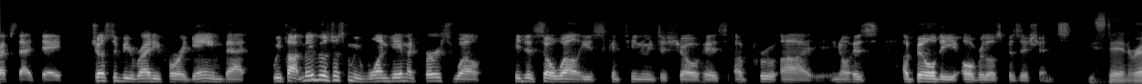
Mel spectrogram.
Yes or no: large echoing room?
no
